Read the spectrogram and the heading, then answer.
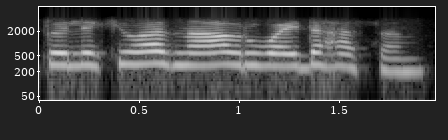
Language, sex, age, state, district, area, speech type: Kashmiri, female, 30-45, Jammu and Kashmir, Shopian, urban, conversation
